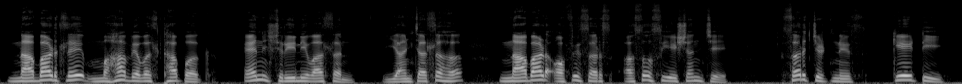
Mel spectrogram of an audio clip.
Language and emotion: Marathi, neutral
